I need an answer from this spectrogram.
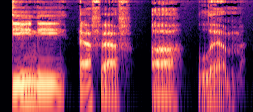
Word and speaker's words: Nephilim: Pronunciations. Nephilim. En FF lim.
